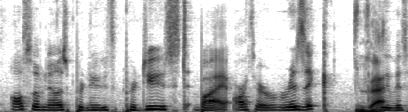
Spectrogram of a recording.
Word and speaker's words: Arthur Rizk: did it was also known as produced by Arthur Rizk is how you say his name he's a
